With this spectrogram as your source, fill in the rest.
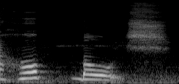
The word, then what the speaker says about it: robôs: Agora, a palavra robôs. A sílaba mais forte é bôs, né? E como é aberto, não é aberto, é fechado, né? Robôs. Então, o som é fechado. É o acento circunflexo, tá?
